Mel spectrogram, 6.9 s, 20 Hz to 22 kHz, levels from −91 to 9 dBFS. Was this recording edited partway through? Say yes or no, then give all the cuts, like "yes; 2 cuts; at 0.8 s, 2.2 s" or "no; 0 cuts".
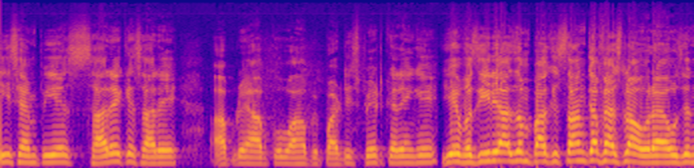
yes; 1 cut; at 4.4 s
